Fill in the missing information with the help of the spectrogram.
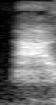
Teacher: ہا آپ کے حلق سے ادا ہوتا ہے، یہ ایک ٹھنڈی آواز ہے، اسے سینے سے گول ہا کی طرح ادا نہیں کرنا بلکہ حلق سے ہا ادا کرنا ہے۔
